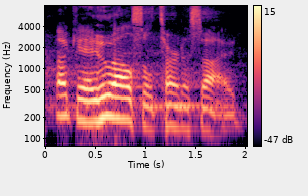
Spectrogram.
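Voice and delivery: loud, exasperated call; mock God fed up. God calling for a replacement, loud and exasperated. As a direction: bellow it like a fed-up boss. Preacher as God after toasting Moses.

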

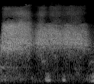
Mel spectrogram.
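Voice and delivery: urgent repeated shushing; imitated hushing of a crying child; voiceless "shh" to quiet someone. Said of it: "I finally calm him down".

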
